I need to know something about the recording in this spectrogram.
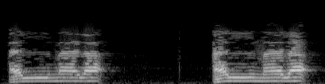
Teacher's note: ويوقف عليها بهمزة ساكنة الملأ الملأ هكذا، ولا تنطق الواو التي هي كرسي للهمزة، ولا تنطق الألف التي بعدها.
